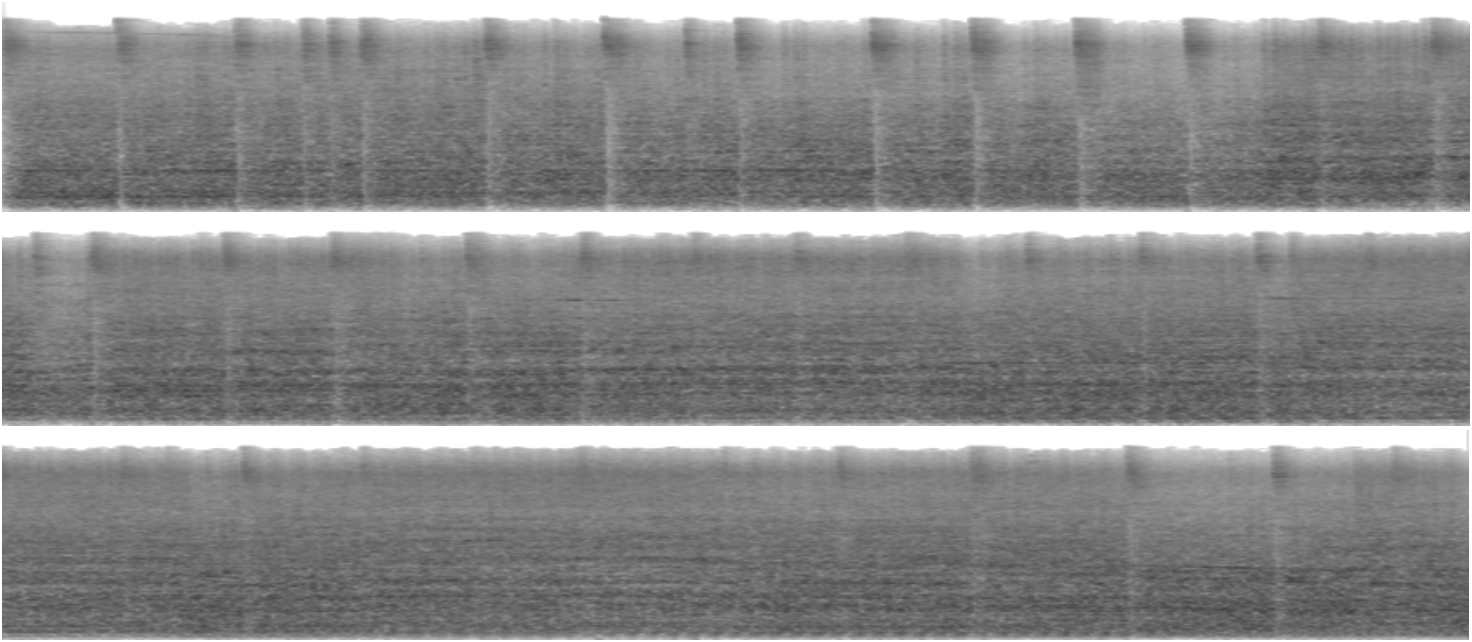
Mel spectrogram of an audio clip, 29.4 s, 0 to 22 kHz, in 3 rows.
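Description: Container freight train passing close by: a CC201 diesel-electric locomotive runs past, then container wagons roll by. Its wheels clack sharply over the rail joints for the first several seconds, then settle into a steady rolling rumble and hiss under a low diesel hum.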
